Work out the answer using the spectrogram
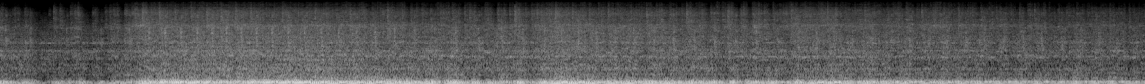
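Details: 1971 Mercury Comet GT V8 on a cold start, oil carrying metal debris and possible bearing fragments: catches and settles into a deep, uneven rumble with a knocking edge; sounds like bearing damage; to be replaced by a 347 crate engine.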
